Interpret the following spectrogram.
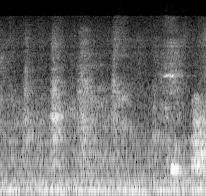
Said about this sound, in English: She should make that dog outside shut up.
